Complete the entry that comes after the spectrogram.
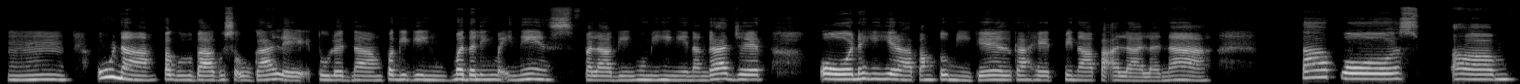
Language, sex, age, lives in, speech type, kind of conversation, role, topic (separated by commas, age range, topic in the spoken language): Filipino, female, 35-39, Philippines, read, expert-assistant, expert, Ano ang mga epekto ng sobrang paggamit ng gadgets sa kabataan?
